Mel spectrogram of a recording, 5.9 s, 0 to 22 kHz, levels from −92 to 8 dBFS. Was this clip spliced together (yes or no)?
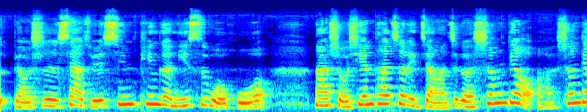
no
